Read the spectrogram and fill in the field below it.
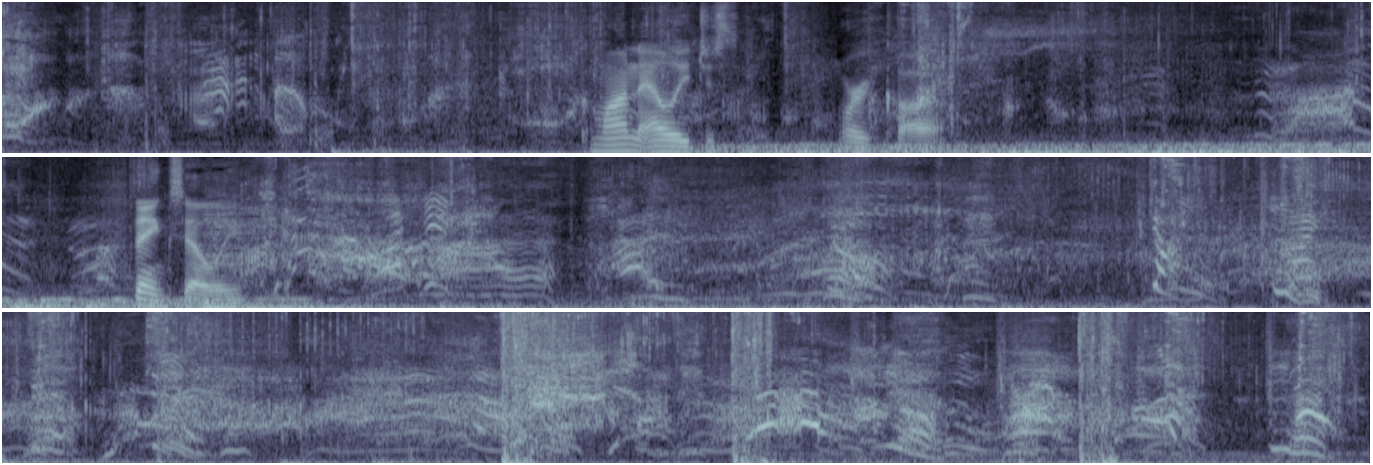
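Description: A creature snarls and shrieks close by.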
